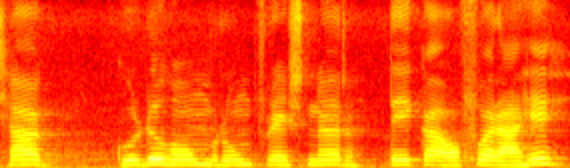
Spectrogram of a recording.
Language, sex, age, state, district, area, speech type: Sindhi, female, 45-60, Gujarat, Surat, urban, read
